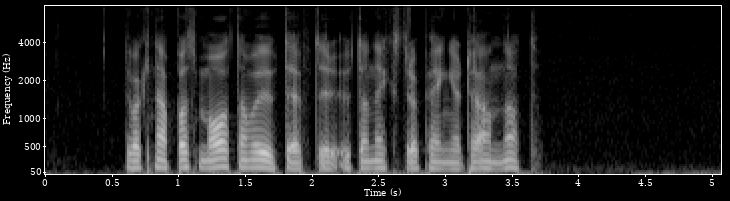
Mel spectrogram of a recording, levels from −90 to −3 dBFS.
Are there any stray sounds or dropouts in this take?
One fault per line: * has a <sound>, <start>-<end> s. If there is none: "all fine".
all fine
